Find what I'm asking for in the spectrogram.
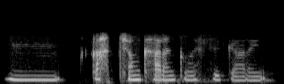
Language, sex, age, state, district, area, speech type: Kashmiri, female, 18-30, Jammu and Kashmir, Shopian, rural, conversation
